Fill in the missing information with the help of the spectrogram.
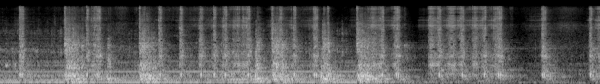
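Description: LG top-load washing machine's drain motor running with a steady electrical hum, over rapid irregular clicking and rattling from its rusty lever mechanism. The motor is too weak to pull its lever fully to the end. The clicking eases off briefly about four seconds in and again near the end.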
